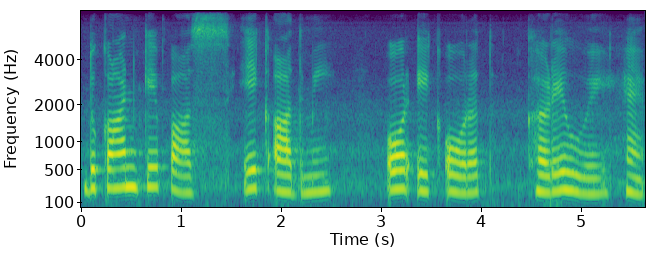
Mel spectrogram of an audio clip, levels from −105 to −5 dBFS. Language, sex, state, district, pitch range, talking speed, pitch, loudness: Hindi, female, Himachal Pradesh, Shimla, 205-255 Hz, 115 wpm, 220 Hz, -17 LUFS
